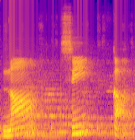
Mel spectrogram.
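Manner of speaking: नासिका stretched out very slowly, each sound drawn long; slow dictation. Shown as a demonstration. Teacher to students, dictating the new term very slowly. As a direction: spell out नासिका slowly for the class to copy. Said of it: "क्या बोलते हैं?".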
